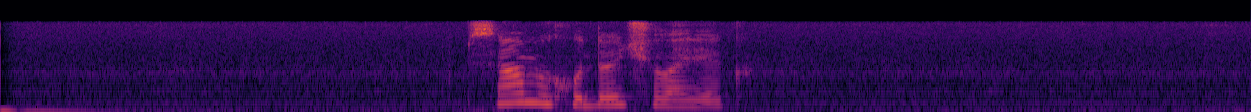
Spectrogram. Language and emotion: Russian, neutral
